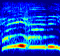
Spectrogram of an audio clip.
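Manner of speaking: put-on very high, loud old lady voice, honey drawn out. Imitating an older lady cashier greeting people as they walk in, high-pitched older lady voice. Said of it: "she had this real high pitched voice".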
